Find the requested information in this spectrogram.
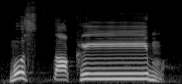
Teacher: قاف کو بولڈ پڑھنا ہے، موٹا پڑھنا ہے، نہ کہ تھن پڑھنا ہے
